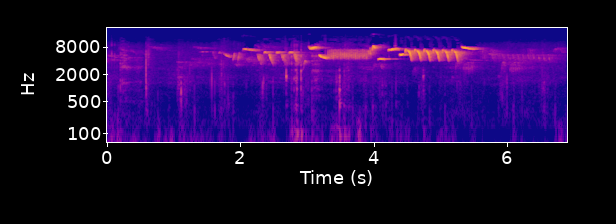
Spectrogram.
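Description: A songbird singing a loud, rapid song of high trills and repeated notes, lasting about three seconds from around two seconds in. Soft footsteps on a woodland path can be heard throughout.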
